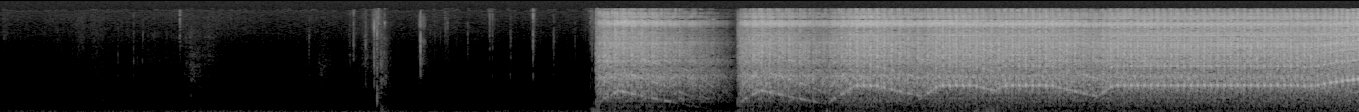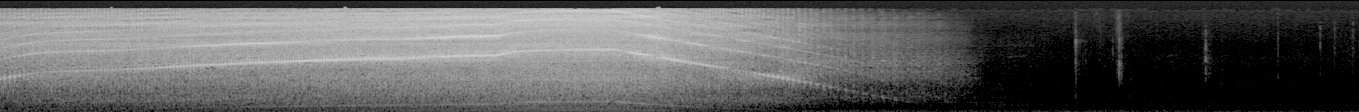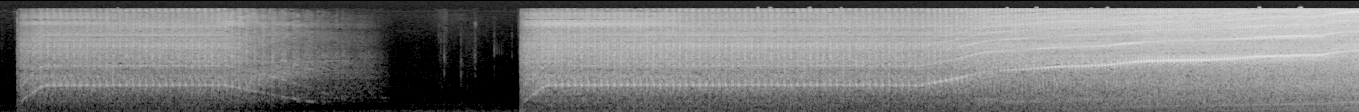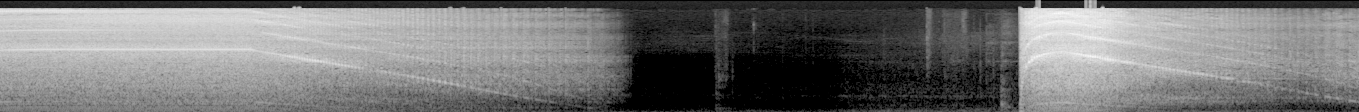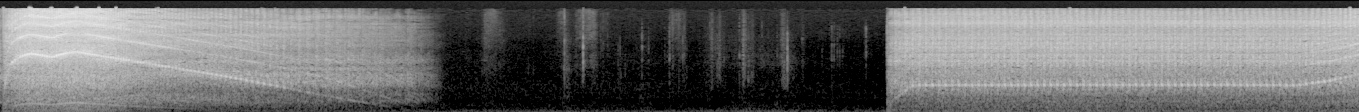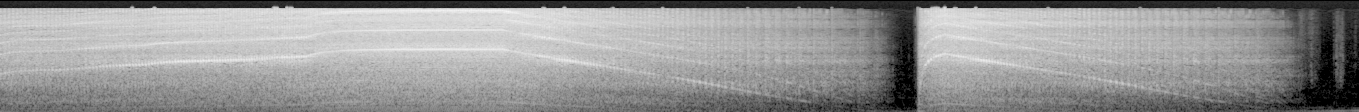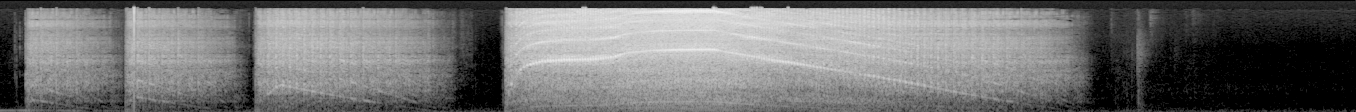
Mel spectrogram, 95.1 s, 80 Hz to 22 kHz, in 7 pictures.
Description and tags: Cheap Black & Decker jigsaw being used in the air (not cutting any material) at various speeds. A good "rev up" sound. Recorded with a Neumann TL103 through a MOTU 828MkII.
